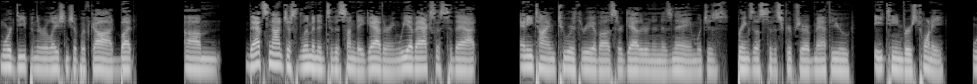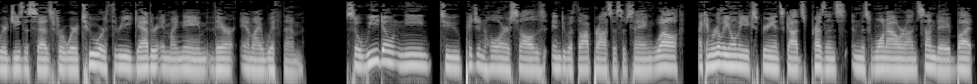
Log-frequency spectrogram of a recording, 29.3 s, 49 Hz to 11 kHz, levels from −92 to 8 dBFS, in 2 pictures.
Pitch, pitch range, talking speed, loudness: 130 Hz, 120-140 Hz, 185 wpm, -19 LUFS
